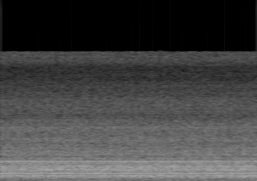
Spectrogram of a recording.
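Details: Oster hair dryer that would not turn on, after repairing a short in its wiring, tested on normal current while measuring amperage: steady, even airy rush with a faint constant hum, no crackle or cutting out; normal running.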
